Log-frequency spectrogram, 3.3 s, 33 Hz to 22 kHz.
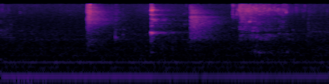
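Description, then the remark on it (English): About 2 ounces of Alma Reposado tequila pours into a large party cocktail shaker over ice in a few short splashy bursts, fairly quiet against a steady low hum, with no one talking. “You pour approximately about 2 ounces of Alma Reposado.”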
